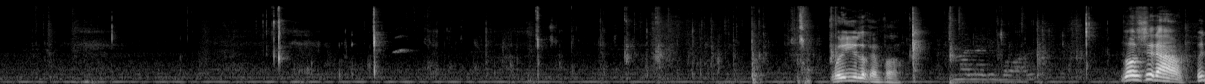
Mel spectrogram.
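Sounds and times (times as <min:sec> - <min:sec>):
steady low hum: 0:00.0 - 0:12.0
person chewing a strawberry: 0:00.2 - 0:08.3, 0:10.5 - 0:11.2.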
